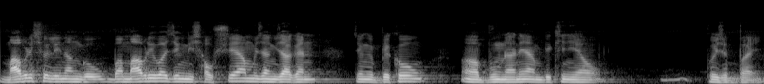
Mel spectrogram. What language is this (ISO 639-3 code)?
brx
